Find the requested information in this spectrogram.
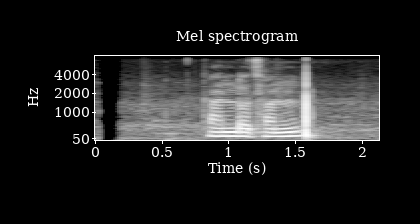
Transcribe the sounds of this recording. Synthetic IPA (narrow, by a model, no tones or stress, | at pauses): kaɳɖʌt͡sʰʌn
